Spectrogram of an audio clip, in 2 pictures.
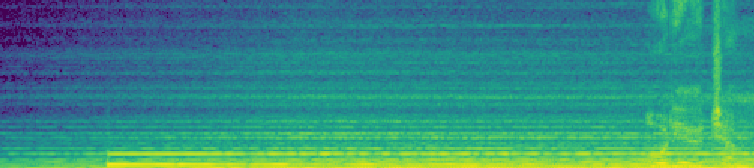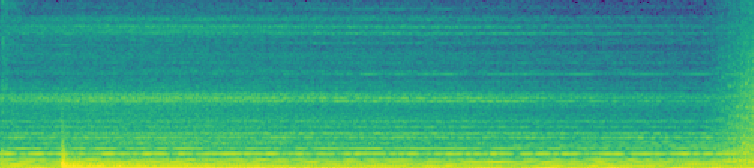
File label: dark atmospheric teaser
